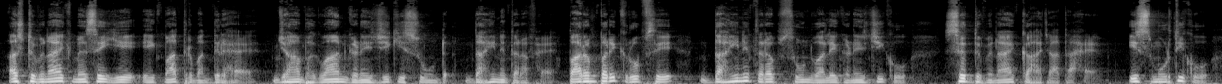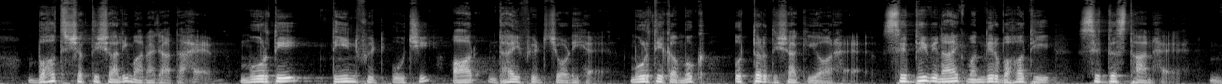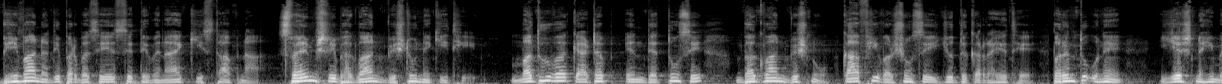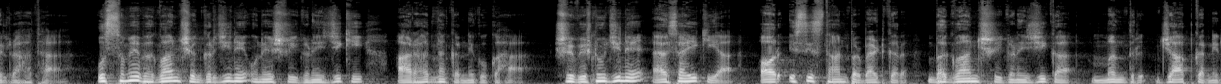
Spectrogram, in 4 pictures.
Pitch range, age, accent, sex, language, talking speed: 100-135 Hz, 50-69, native, male, Hindi, 170 wpm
